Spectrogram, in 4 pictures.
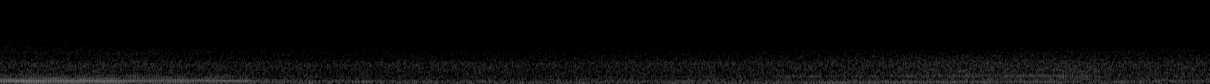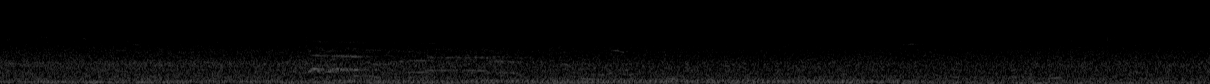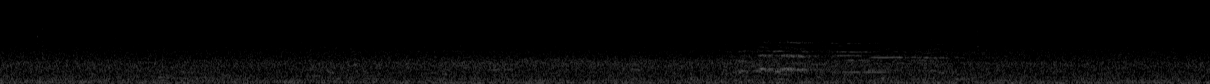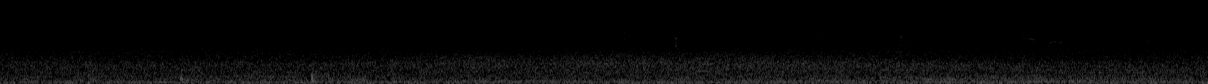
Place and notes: Abandoned military base, Forest and Wind, next to the parking, Chicken sounds
Zoom H2n MS+XY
